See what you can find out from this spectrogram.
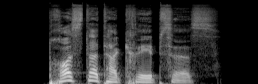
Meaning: genitive singular of Prostatakrebs
- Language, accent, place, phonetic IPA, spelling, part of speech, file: German, Germany, Berlin, [ˈpʁɔstataˌkʁeːpsəs], Prostatakrebses, noun, De-Prostatakrebses.ogg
